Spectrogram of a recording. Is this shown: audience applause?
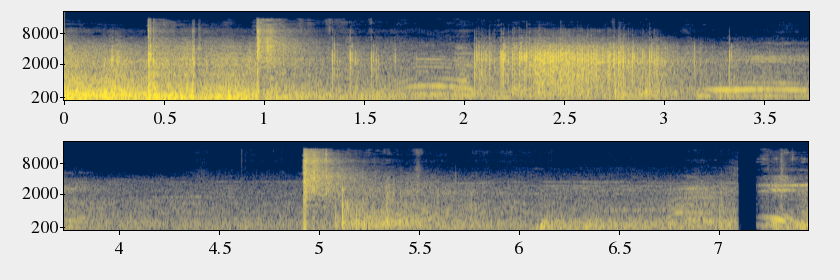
no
